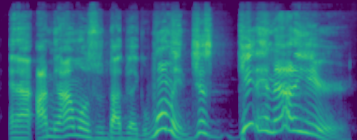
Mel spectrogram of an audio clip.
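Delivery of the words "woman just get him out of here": acted, swooping, drawn-out, very high-pitched holler. Retelling words almost said to a kid's mom at the movies: yelling a retold line. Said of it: "Sorry for yelling in your mic".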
